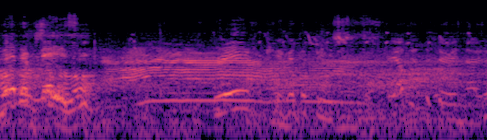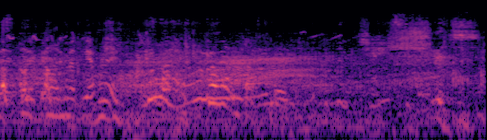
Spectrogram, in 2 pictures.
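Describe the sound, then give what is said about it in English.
A herd of water buffalo lowing and bellowing as they defend a calf from a lion, several deep, drawn-out calls overlapping almost continuously, with a busy, agitated mix of animal noise and faint murmured voices underneath. “These water buffalo are not giving up on this baby.”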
